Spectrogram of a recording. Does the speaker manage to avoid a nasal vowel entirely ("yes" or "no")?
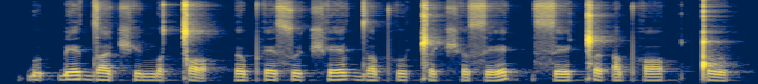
yes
